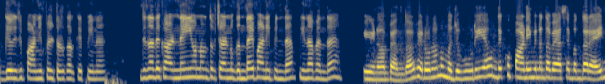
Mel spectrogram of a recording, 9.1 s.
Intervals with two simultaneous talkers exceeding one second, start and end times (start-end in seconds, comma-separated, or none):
none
